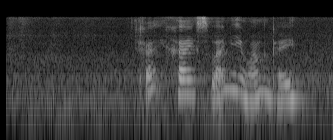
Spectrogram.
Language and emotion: Russian, positive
